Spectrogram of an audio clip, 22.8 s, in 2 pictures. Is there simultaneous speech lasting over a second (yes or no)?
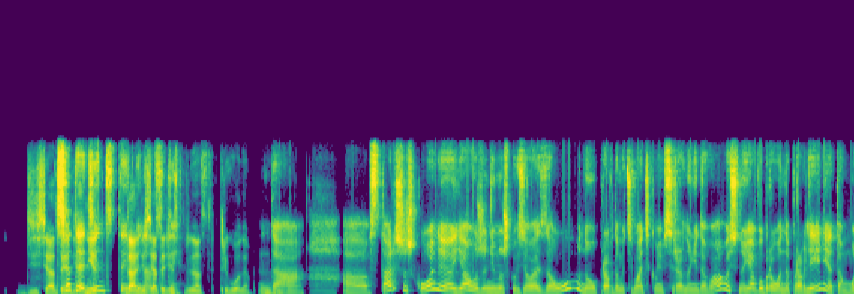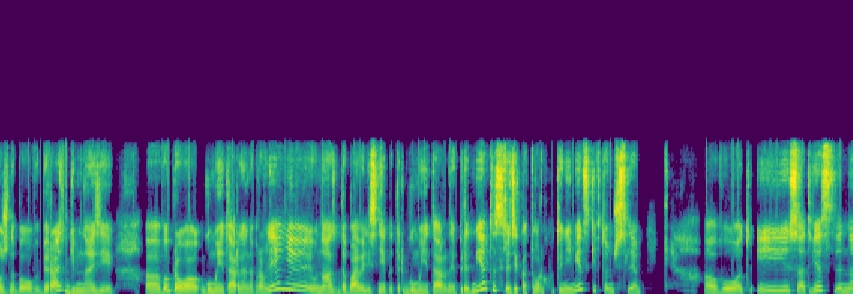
yes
